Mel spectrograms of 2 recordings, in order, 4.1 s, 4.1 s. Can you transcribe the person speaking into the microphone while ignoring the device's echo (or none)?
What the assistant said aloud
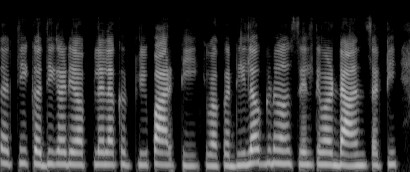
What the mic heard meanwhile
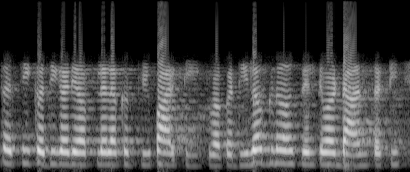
none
